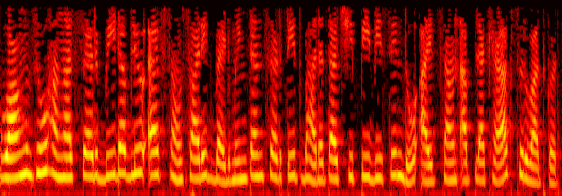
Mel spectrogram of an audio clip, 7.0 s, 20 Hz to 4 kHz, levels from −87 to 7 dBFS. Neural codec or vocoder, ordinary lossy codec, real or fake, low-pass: none; none; real; 3.6 kHz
